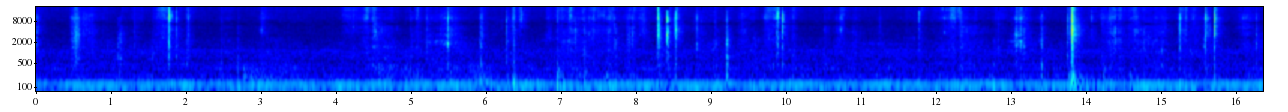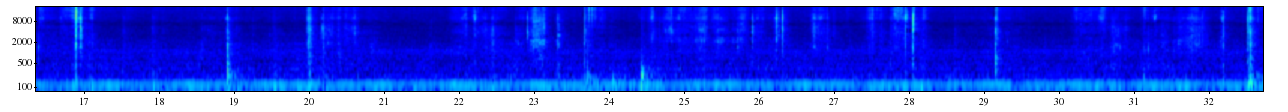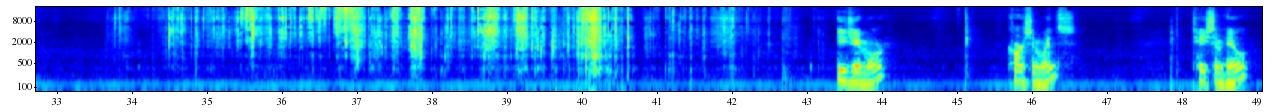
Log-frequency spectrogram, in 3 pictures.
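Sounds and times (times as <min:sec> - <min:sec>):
low electrical hum: 0:00.0 - 0:49.0
cards and plastic wrappers rustling: 0:30.1 - 0:32.6, 0:33.6 - 0:43.2.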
